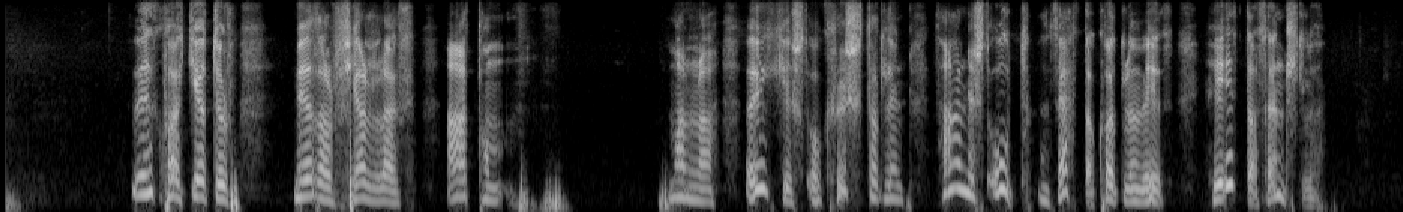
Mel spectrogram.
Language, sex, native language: Icelandic, female, Icelandic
